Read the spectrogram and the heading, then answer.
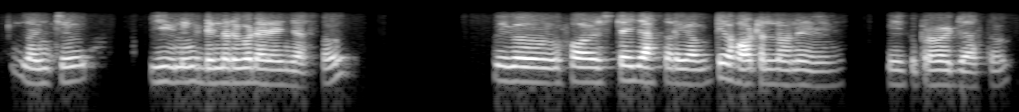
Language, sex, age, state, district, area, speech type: Telugu, male, 18-30, Andhra Pradesh, Guntur, urban, conversation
